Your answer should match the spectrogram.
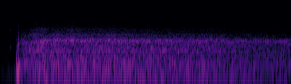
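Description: Darth Vader-style respirator breathing: one long, breathy hiss through a mask that starts sharply and slowly fades.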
